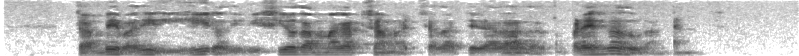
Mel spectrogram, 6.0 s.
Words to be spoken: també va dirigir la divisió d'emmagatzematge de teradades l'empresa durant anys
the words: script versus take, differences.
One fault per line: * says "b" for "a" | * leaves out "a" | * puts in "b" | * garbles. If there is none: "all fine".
all fine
